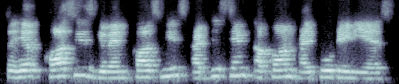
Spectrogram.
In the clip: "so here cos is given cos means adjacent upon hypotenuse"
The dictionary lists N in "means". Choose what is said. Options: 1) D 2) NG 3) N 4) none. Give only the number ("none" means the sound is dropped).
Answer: 4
